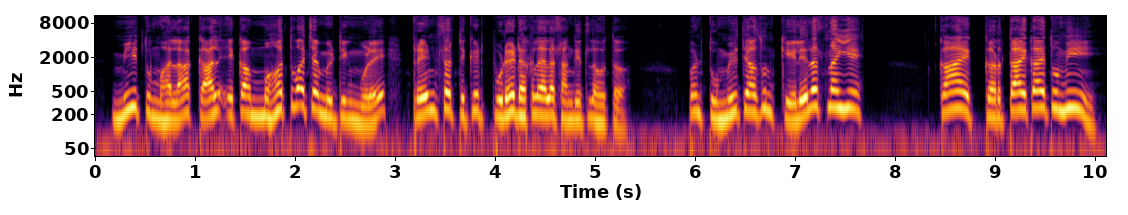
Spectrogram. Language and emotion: Marathi, angry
